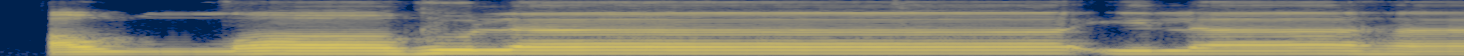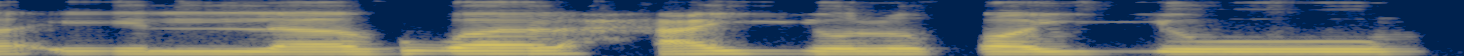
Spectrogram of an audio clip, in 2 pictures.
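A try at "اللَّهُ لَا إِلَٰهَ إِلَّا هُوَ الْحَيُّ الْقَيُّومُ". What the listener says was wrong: Oke, illanya agak panjang sedikit. Illa huwal hayyul qayyum. Cuman kurangi panjangnya sedikit. Illa huwa. Oke, sekarang di hayyul qayyumnya ketika dia ada tanda tasdid, masing-masing ditahan 1 ketukan. Allahu la ilaha illa huwal hayyul qayyum.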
